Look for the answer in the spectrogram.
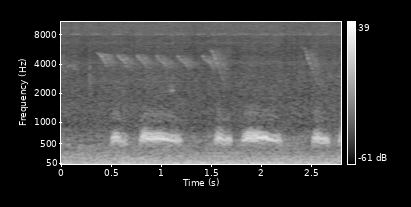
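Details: Spotted dove coos at an earthen decoy trap cage, mellow low notes alternating short and long, with faint thin high chirps of small birds above.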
